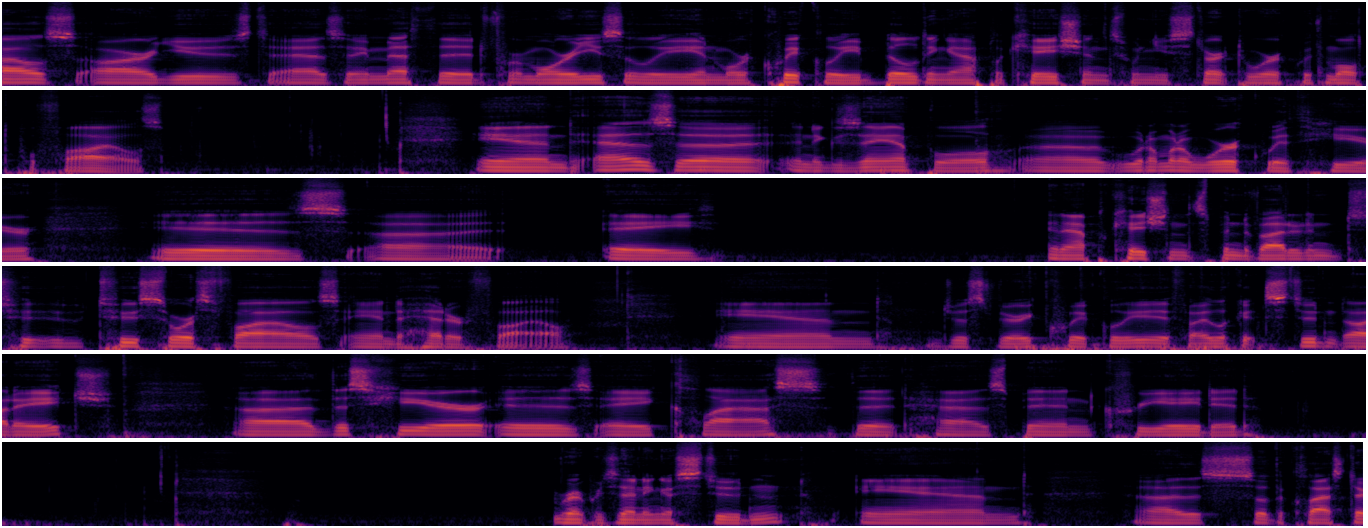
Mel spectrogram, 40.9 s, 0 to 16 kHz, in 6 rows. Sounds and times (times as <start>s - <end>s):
Speech: 0.0s - 7.7s, 9.2s - 17.3s, 18.8s - 23.4s, 24.0s - 33.6s, 36.8s - 40.9s.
